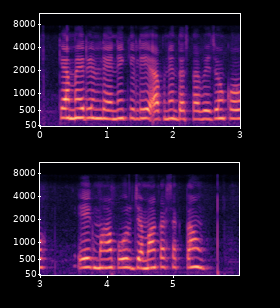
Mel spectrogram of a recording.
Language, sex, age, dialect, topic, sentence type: Hindi, female, 25-30, Garhwali, banking, question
